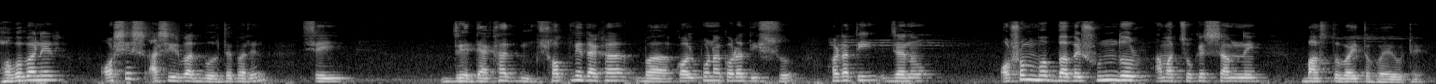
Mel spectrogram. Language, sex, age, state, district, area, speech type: Bengali, male, 18-30, West Bengal, Paschim Bardhaman, urban, spontaneous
